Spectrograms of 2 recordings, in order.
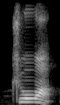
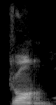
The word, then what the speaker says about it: Zhuang: Kong, we need the pronunciation of the third one. Zhuang. Zhuang.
